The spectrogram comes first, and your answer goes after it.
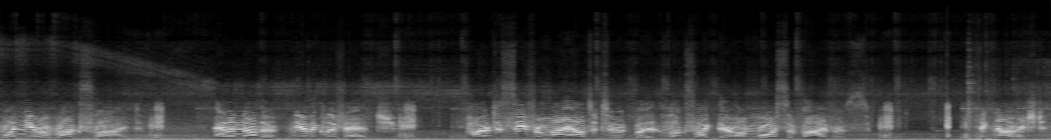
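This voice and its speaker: A woman's voice: sits high, big pitch swings, unhurried, noisy background. A woman voicing a dutiful female military dropship pilot in a video game, speaking in clipped procedure over a radio. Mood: calm, dutiful. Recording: radio voice under loud music, engines.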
